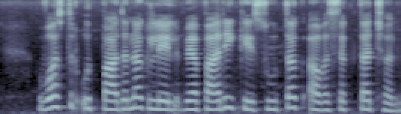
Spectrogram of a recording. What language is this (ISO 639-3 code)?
mai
